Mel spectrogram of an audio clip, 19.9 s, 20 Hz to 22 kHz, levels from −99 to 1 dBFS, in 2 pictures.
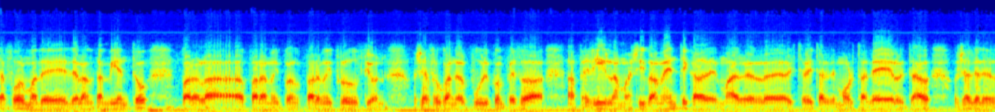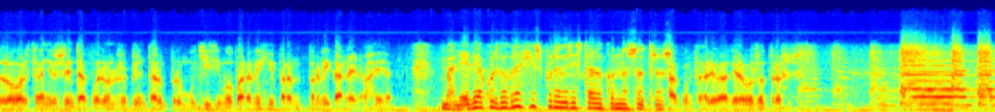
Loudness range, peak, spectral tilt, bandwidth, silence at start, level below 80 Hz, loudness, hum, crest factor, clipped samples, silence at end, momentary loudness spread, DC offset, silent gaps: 4 LU; -2 dBFS; -7.5 dB/octave; 7.4 kHz; 0 s; -38 dBFS; -16 LUFS; none; 14 dB; under 0.1%; 0 s; 8 LU; under 0.1%; none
